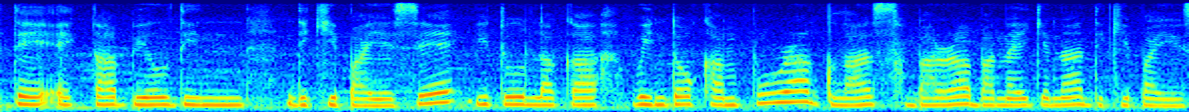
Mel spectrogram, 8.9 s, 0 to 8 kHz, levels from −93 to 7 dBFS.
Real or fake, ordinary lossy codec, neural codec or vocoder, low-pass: real; none; none; 7.2 kHz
